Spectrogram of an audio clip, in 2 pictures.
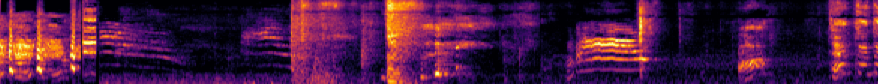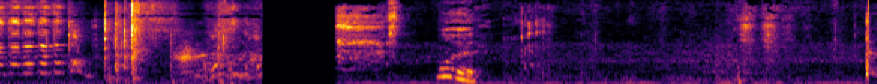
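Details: Domestic cat from a compilation of funny cat moments gives several drawn-out, bending meows, some rising then falling, spread across the stretch, mixed with people talking, brief thumps and a steady low hum in the background.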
